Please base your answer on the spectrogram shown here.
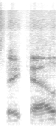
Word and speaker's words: Faycal: Faycal, pronounced Faycal. Either way, you could pronounce it as Faycal if you want.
